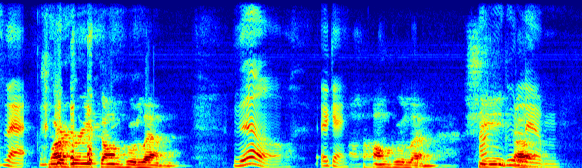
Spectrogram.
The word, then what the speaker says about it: Angoulême: How do you pronounce that? Marguerite d'Angoulême.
